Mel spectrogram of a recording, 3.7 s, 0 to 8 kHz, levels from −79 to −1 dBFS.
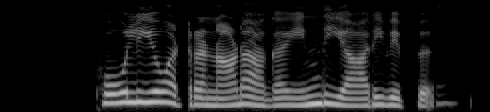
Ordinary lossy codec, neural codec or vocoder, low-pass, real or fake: none; none; none; real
